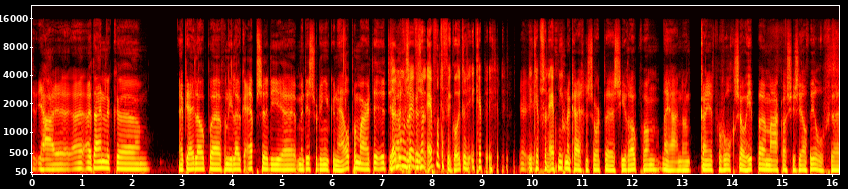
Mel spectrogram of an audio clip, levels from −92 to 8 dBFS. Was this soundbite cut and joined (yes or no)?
yes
